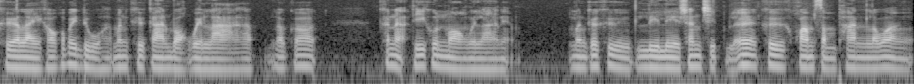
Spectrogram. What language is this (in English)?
Thai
